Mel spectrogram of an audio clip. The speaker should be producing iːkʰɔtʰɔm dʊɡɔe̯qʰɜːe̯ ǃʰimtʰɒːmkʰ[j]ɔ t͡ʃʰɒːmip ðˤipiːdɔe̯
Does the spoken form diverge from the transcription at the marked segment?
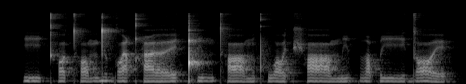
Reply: yes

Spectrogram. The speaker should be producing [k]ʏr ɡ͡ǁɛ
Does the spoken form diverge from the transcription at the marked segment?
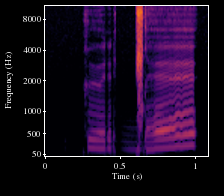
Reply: no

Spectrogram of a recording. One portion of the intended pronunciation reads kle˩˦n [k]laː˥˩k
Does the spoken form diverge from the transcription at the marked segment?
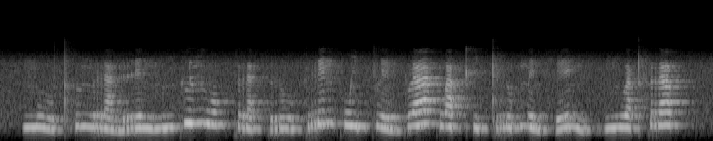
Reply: no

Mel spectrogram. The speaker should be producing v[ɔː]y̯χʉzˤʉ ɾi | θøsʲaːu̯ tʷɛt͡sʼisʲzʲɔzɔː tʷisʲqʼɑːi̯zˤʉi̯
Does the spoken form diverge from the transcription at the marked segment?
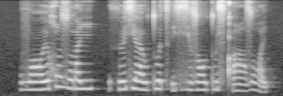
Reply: no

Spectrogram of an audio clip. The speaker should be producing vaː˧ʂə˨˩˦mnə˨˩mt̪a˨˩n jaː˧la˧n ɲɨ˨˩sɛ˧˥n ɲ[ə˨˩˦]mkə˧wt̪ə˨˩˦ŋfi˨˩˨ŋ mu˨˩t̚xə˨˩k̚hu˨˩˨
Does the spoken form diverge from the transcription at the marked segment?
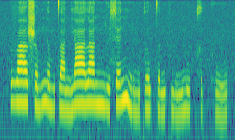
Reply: yes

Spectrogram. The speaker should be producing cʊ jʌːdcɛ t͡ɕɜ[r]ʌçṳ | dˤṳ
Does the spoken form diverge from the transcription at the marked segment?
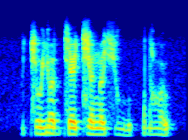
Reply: yes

